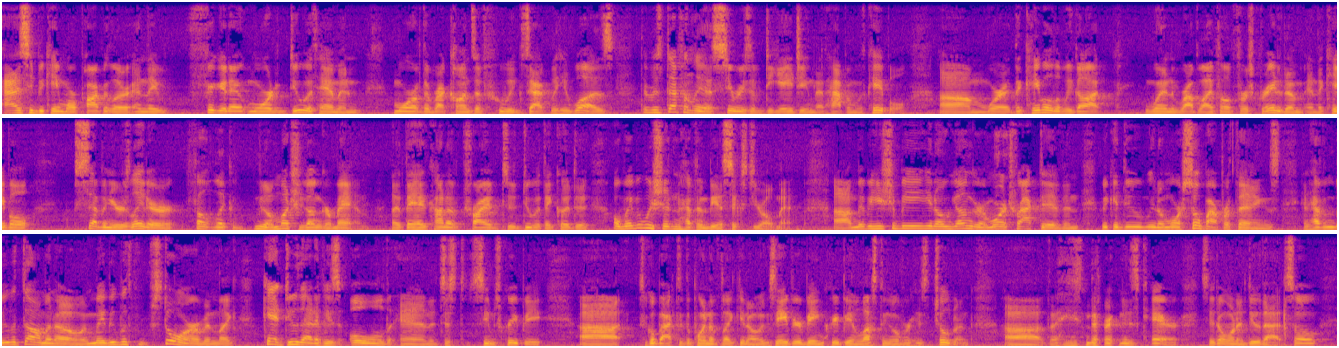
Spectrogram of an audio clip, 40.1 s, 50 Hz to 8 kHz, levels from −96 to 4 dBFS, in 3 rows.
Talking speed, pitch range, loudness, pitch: 245 wpm, 110-140 Hz, -19 LUFS, 125 Hz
